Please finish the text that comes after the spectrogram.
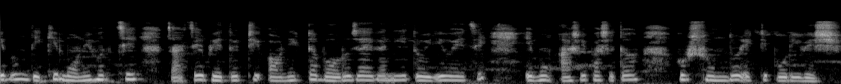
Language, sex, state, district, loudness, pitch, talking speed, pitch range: Bengali, female, West Bengal, Dakshin Dinajpur, -25 LUFS, 195 Hz, 150 wpm, 185-210 Hz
